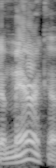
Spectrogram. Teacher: the first and last vowels in the word America for instance are both uh rather than a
